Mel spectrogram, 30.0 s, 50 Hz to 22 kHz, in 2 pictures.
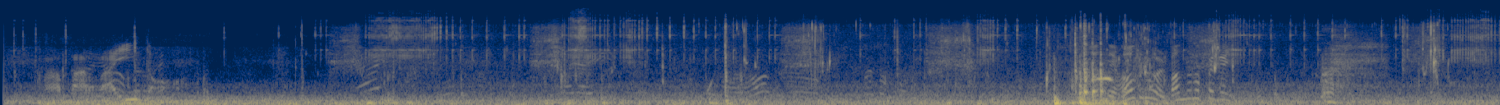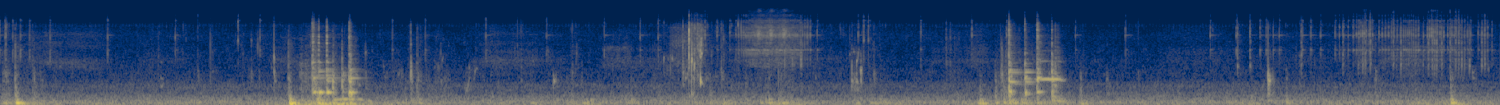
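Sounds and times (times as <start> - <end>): fishing reel clicks: 3.1 - 10.8, 11.8 - 15.2, 21.4 - 23.2, 27.1 - 30.0
lapping water: 7.2 - 12.5, 13.2 - 14.9, 21.6 - 22.2.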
